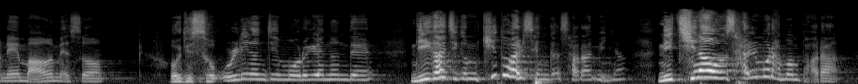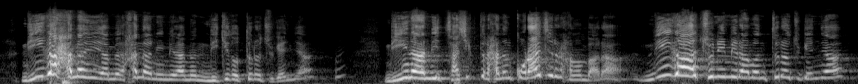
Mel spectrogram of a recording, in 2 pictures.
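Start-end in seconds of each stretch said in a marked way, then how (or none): 4.1-6.3 higher and louder, hammering the question; loud accusing voice. Retold or imitated. Preacher voicing the accuser at full force, loud. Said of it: "굉장히 뚜렷하게 들려옵니다". 6.6-17.1 higher, louder, mocking challenge; loud accuser. Inner accuser taunting the believer, loud and high. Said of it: "굉장히 뚜렷하게 들려옵니다".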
